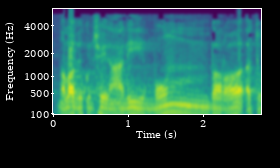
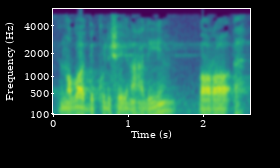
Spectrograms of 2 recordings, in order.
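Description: First: The words run straight on with no break. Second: A brief silent break without breath before the last word. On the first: The two passages are joined as one. "والوجه الثالث الوصل" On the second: The recitation briefly halts without ending. "الوجه الثاني السكت"

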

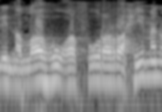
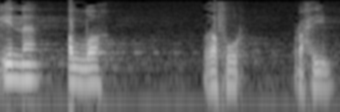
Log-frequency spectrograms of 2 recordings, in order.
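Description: First: The word endings carry full case vowels. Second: The word endings are silent, without case vowels. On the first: The speaker's knowledge of grammar is exposed. "لا انطقها بالتشكيل" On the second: The speaker hides any grammar mistakes. "سكن تسلم"

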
